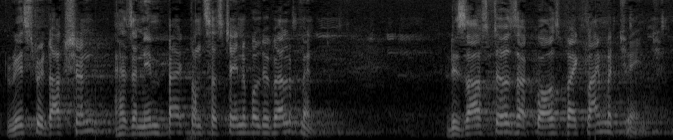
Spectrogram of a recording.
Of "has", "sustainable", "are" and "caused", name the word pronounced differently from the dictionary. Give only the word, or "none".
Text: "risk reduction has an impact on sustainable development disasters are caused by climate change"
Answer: none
